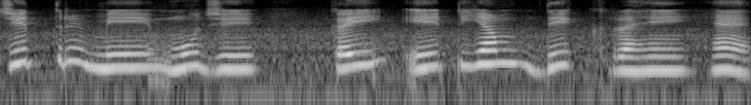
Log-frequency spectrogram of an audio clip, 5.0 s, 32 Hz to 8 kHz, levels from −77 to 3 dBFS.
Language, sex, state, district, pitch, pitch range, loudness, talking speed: Hindi, female, Madhya Pradesh, Katni, 235 Hz, 215-270 Hz, -18 LUFS, 95 wpm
